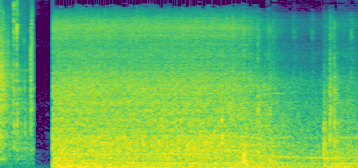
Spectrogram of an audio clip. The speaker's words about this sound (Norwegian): Da bilen kom, gikk sjåføren ut av bilen og åpnet døren for dem.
